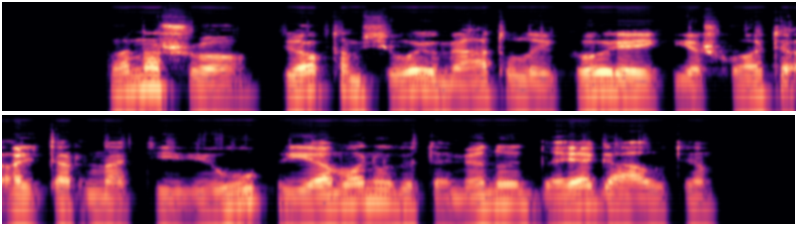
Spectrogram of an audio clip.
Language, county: Lithuanian, Alytus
